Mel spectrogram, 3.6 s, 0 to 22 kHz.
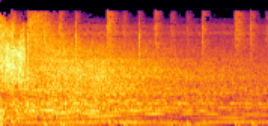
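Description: A loud bomb explosion from a parking garage at 12:18 in the afternoon, striking a tower's wall with massive force, a sharp initial blast giving way to a sustained, heavy roar and rumble, with a low musical drone underneath and no voices.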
